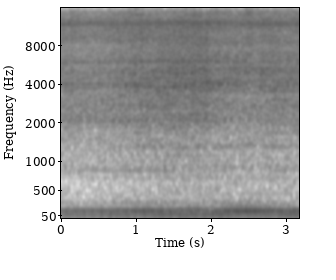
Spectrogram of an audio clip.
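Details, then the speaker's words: Pickup that once misfired from two dead injectors, now running rebuilt injectors from an 06, at idle and revved. Deep, even rumble with no stumble or hesitation; normal idle, unlike the misfiring flatbed. "yeah this one runs awesome i'll give it gas oh yeah that what a difference it is man [Music] this one runs so much better than the flatbed"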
